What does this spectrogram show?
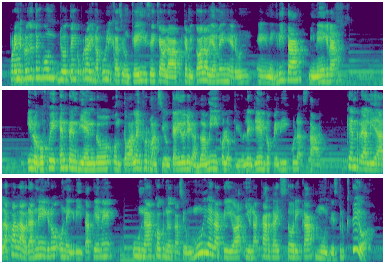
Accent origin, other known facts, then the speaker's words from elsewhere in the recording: Cali, Valle del Cauca, Colombia; also born or lived in Bogotá; now in Oslo, Norway; yo soy de Cali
